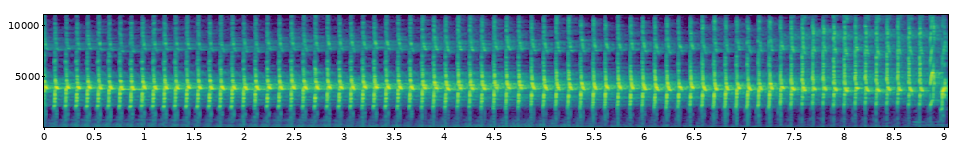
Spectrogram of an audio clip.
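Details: Long ngekek chatter of a lovebird, played to draw another lovebird into calling: a fast, even series of harsh high ticking notes running without pause.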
